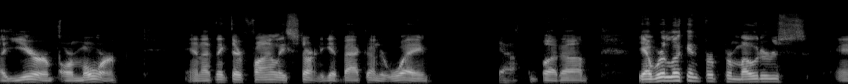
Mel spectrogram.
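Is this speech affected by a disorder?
No.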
